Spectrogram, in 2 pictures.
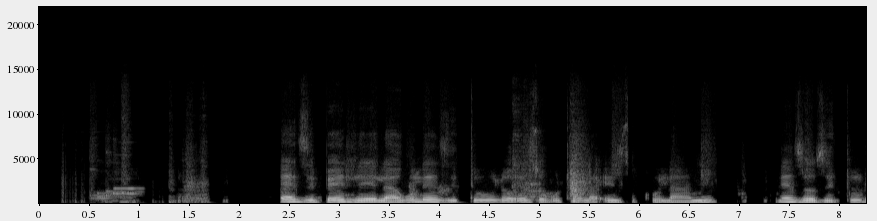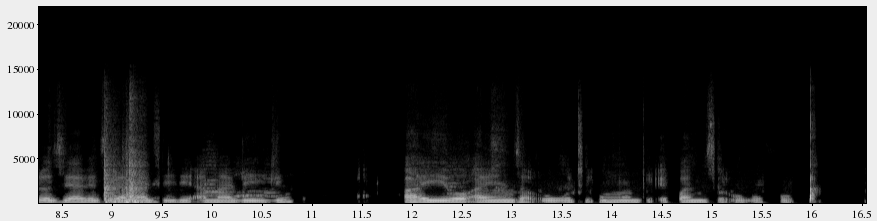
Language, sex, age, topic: North Ndebele, female, 25-35, health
